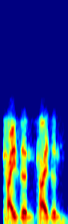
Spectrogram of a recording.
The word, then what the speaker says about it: Kaizen: Is it live by Kaizen? Is that how you pronounce it? Yeah, Kaizen.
